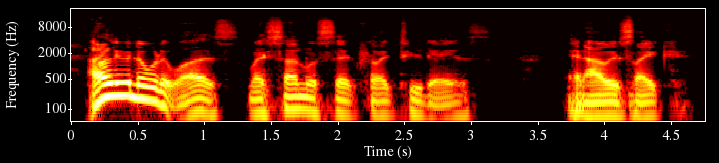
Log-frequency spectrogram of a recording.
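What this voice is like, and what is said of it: Slightly raspy, sick-sounding voice. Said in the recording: “Is my voice really bad right now? ... It's a little sicky. ... A little raspy? ... A little bit.”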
